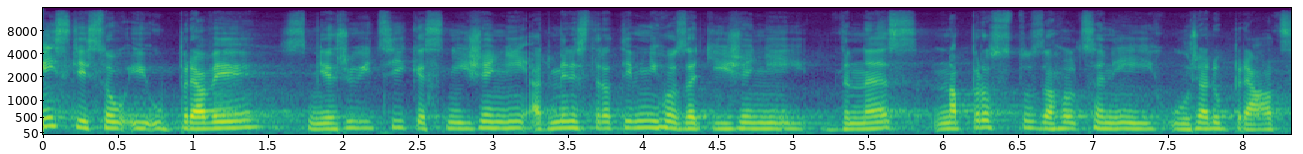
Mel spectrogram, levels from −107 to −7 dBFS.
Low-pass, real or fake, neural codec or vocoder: 14.4 kHz; fake; vocoder, 44.1 kHz, 128 mel bands every 512 samples, BigVGAN v2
